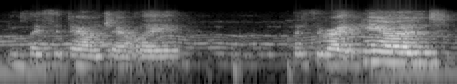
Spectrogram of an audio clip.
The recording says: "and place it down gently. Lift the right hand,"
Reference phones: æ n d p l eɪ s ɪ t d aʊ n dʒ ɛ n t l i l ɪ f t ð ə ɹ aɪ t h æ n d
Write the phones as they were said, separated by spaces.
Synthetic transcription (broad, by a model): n p l eɪ s ɪ t d aʊ n dʒ ɛ n t l i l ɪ t ð ə ɹ aɪ t h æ n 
